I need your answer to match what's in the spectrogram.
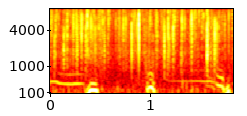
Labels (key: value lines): label: biophony, cascading saw
recorder: SoundTrap 600 or HydroMoth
